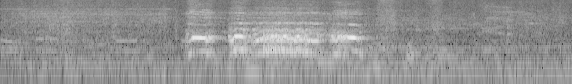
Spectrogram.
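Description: A rooster crowing once, about a second and a half in, lasting just over a second.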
